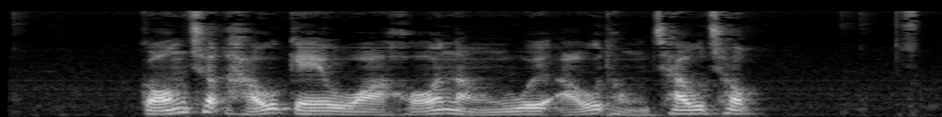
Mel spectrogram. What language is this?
Cantonese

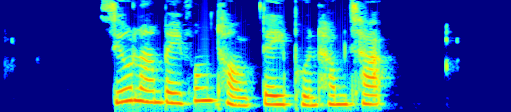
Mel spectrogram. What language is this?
Cantonese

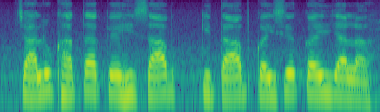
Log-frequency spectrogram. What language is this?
Bhojpuri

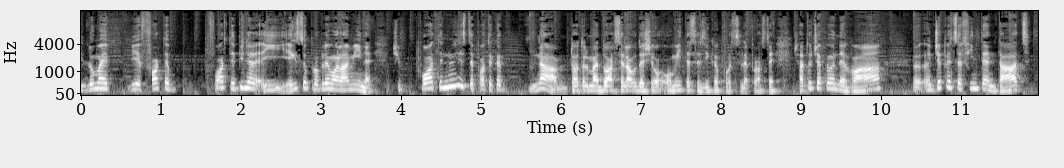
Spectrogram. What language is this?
Romanian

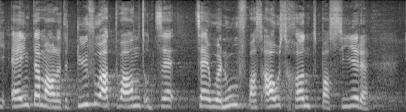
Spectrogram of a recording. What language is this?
Swiss German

